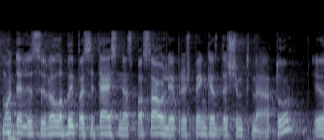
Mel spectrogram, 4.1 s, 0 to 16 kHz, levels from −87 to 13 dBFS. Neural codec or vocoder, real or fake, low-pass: codec, 16 kHz, 16 kbps, FreqCodec, larger model; fake; 7.2 kHz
